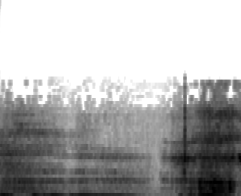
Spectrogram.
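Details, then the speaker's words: Sleeping infant who snores and mouth-breathes without congestion, holding his breath: snoring groan fades to a silent pause, then a sharp gasping snort as he rouses after obstructive apnea. "shakes his kind of woke himself up okay now let's listen again quiet a few seconds he'll probably hold his breath again"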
